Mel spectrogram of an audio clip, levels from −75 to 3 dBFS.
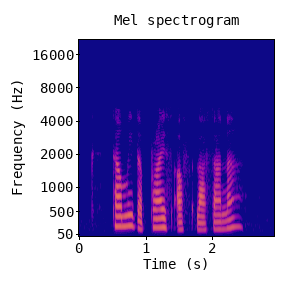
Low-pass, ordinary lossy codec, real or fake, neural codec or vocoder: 5.4 kHz; none; fake; codec, 16 kHz in and 24 kHz out, 1 kbps, XY-Tokenizer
